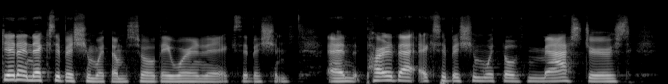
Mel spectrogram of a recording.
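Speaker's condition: Born deaf; congenital deafness from birth

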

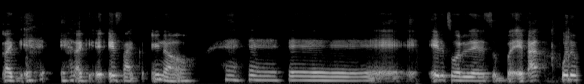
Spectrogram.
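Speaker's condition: Stuttering; lifelong stuttering, since childhood; in speech therapy, attends irregularly, talks okay when attending; no stuttering when angry, facial grimaces while stuttering, avoids certain words; repeated words, blocks

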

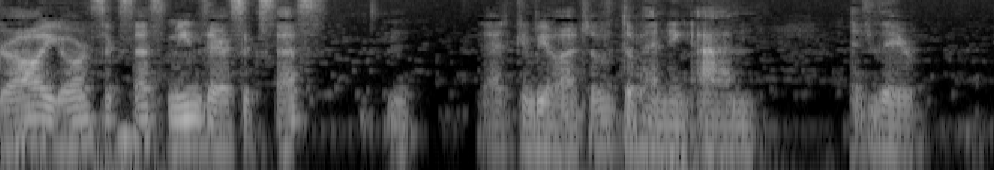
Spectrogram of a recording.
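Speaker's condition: No condition

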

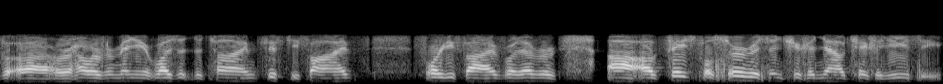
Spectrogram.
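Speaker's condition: Oral cancer surgery, jaw removal

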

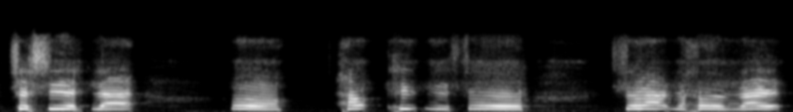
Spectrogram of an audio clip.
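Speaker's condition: Tracheostomy; congenital cystic hygroma of head and neck, lymphatic system, cysts in airway and esophagus, 50-60 surgeries; doctors predicted never talking, learned to talk, unable to swallow, breathing effortful when running

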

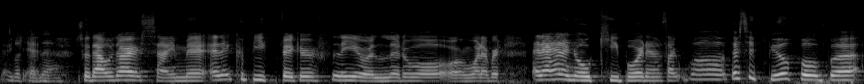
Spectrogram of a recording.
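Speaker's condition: Born deaf, cochlear implant, congenital

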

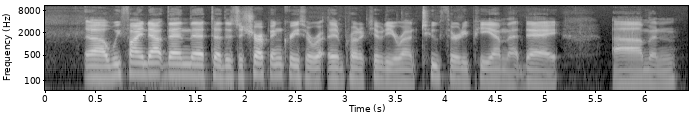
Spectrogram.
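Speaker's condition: No condition

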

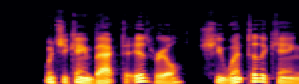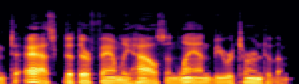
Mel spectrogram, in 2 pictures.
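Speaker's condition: No condition

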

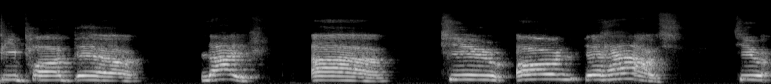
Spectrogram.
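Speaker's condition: Down syndrome; low muscle tone

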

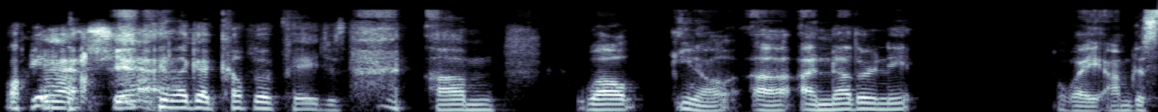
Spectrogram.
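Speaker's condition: Stuttering; l sound tough, trouble formulating sentences after pandemic isolation, not from stuttering; repeated sounds

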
